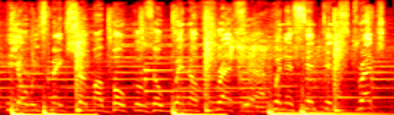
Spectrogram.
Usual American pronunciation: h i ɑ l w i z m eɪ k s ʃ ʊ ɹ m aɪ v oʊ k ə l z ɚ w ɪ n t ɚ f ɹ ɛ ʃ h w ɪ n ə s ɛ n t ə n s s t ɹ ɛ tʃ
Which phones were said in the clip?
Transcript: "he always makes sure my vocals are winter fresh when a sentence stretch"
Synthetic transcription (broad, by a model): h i ɑ l w i z m eɪ k ʃ ʊ ɹ m aɪ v oʊ k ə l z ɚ w ɪ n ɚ f ɹ ɛ ʃ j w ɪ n ə s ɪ n t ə n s s t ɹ ɛ tʃ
